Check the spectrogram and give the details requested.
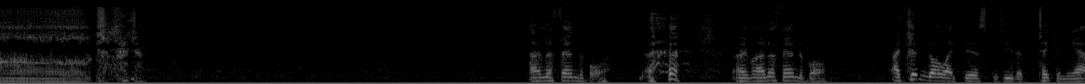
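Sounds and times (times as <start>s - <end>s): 
voice imitating the loud snore of a large man seated on a plane: 0.0s - 1.2s
speech: 5.3s - 10.8s.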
